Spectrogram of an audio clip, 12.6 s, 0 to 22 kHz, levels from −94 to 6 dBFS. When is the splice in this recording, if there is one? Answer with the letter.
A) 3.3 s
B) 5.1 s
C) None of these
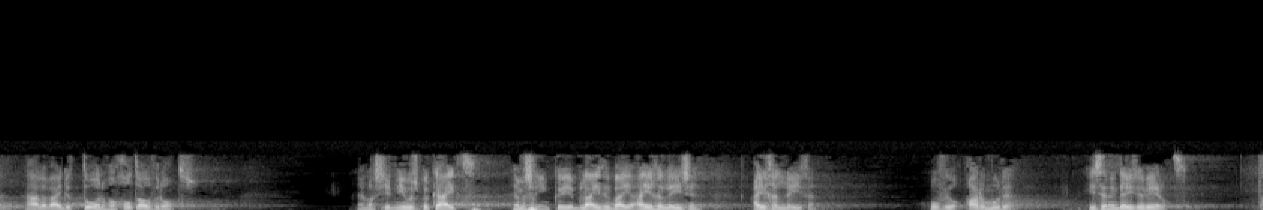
B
